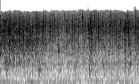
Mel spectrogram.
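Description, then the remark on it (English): Eggs sizzle steadily in a hot frying pan, a dense hiss sprinkled with small crackles and pops, heard alone with no talking. “Looks like a frying pan and some eggs to me.”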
